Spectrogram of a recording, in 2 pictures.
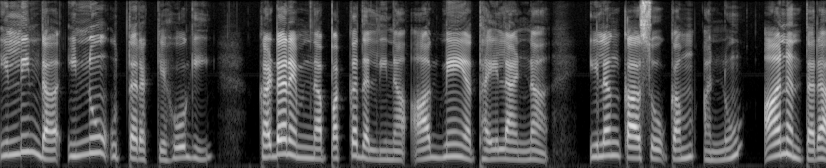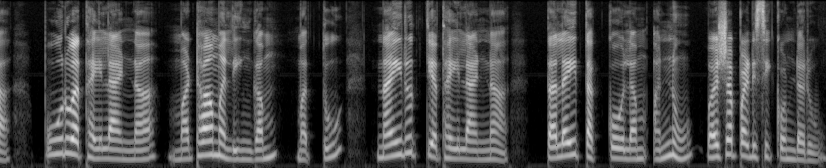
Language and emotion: Kannada, neutral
